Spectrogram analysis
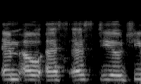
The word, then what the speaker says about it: moss dog: H-D-O-G, but it's pronounced, it's M-O-S-S-D-O-G, but it's pronounced M-O-T-H-D-O-G. So, moss dog.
